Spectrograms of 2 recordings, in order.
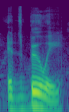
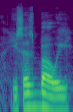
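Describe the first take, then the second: First: The name is pronounced as local people do. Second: The name is pronounced as the synthetic voice does. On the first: The speaker calls it right. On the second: The speaker calls it wrong. "he says"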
